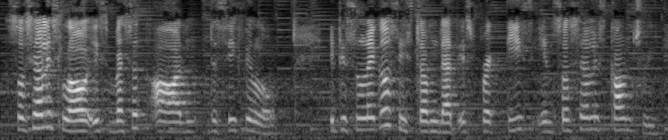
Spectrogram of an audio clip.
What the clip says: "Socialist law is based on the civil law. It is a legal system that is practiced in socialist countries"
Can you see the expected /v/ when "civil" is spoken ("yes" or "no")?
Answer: no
